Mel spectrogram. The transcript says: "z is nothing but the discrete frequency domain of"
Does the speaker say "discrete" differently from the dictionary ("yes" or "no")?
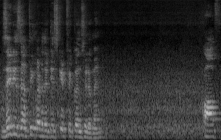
yes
